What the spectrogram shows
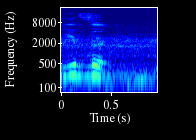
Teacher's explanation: மேல்வாய் பல்லை கீழ் உதடு பொருந்துவது பிறப்பது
